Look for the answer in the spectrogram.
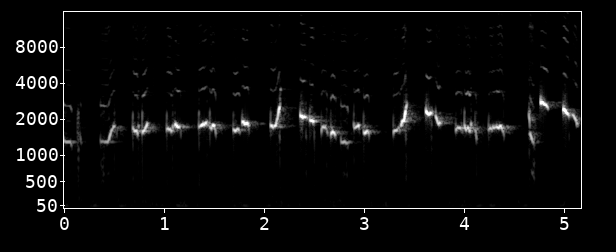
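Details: Pet parrot indoors, singing and talking: a steady run of short whistled notes around the same mid pitch, some sliding upward, given about three per second with brief gaps, clear and close with no other sounds.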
